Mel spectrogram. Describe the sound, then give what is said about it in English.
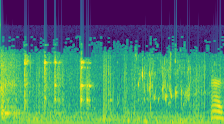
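A drink poured from a bottle into a glass, a few light clinks followed by a short gurgling pour that rises in pitch as it fills, over a steady low hum. “That bottle there. Huh? Pour me, will you?”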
